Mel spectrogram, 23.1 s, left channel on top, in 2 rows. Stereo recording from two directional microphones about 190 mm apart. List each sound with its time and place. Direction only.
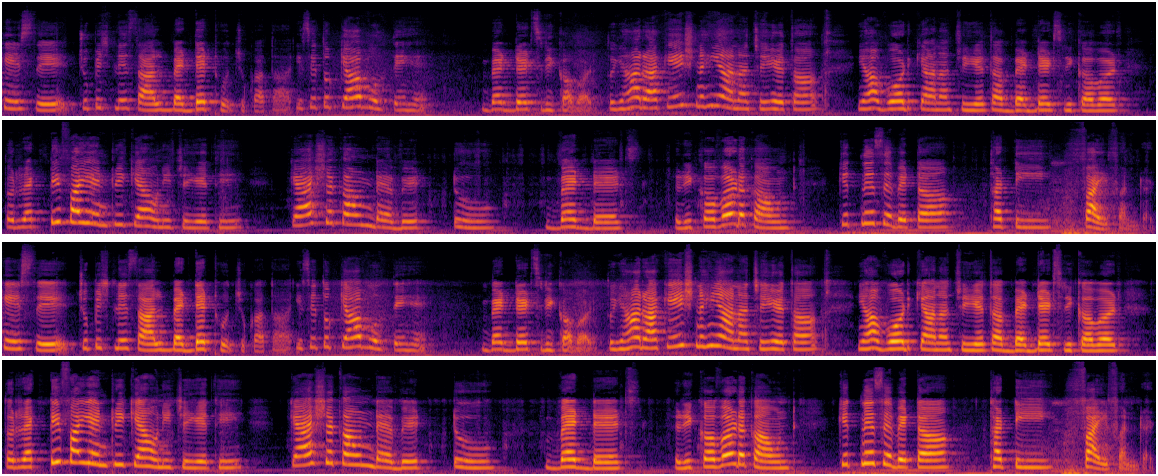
0.0 s a woman's voice: 50° right (ahead or behind)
